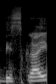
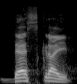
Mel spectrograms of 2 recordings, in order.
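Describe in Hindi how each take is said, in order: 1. पहला शब्दांश 'dis' जैसा लगता है। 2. पहला शब्दांश 'des' जैसा लगता है। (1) "अरे डिस्क्राइब नहीं"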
